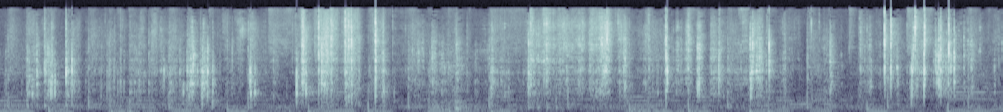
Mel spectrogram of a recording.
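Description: A Hot Wheels blister pack being torn open: the cardboard backing and plastic bubble rip and rustle in a run of short tears, as the plastic is peeled off a die-cast car. Background music plays underneath.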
